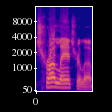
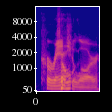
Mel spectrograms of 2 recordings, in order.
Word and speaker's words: tarantula: like saying say tarantula see I'm saying it correctly everyone I was saying it trilantula but it was like that was obviously incorrect it looks like tarantula I I think we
